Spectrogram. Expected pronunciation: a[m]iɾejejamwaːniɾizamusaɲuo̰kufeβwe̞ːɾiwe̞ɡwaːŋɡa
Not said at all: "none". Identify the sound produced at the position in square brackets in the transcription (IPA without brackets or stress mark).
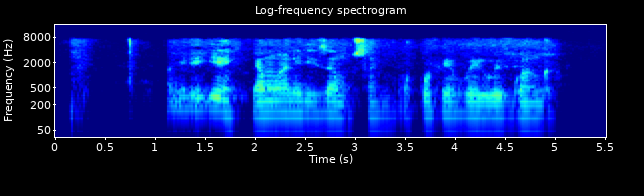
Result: m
